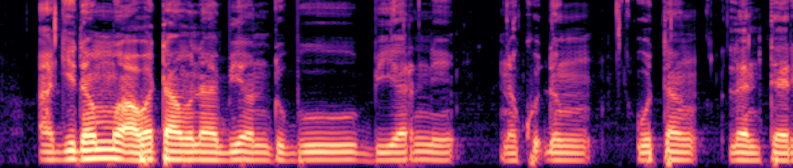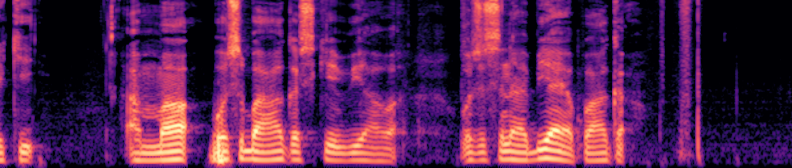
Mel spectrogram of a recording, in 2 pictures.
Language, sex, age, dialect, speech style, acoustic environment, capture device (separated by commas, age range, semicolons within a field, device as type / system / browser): Hausa, male, 18-24, Nigeria - Kano, happy; stressed, silence, mobile / macOS / Safari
